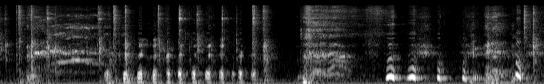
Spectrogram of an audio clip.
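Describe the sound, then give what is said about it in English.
Loud computer keyboard typing as a person types out a sentence, softly: a quick, even run of about a dozen sharp clacking keystrokes over a steady low hum, followed by bursts of laughter. “It is like a typewriter, isn't it? It's so fucking loud.”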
